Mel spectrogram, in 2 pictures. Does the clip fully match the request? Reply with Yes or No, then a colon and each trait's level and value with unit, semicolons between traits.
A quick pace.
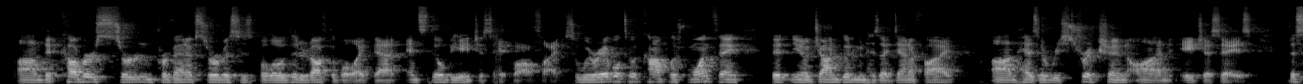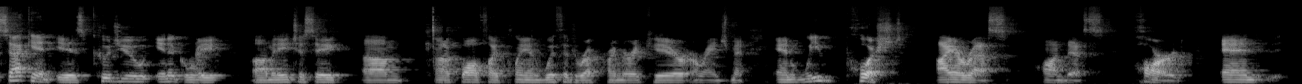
No: average, 145 wpm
